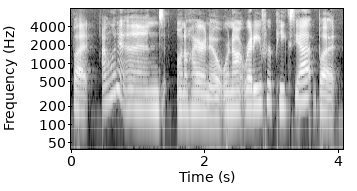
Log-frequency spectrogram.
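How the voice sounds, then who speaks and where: A woman co-hosting a podcast in casual chat, blunt and quick to swear. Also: on the low side, animated. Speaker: podcast co-host.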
